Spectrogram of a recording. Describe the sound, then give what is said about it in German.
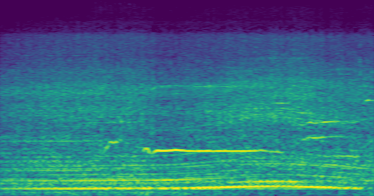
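The engines of two small ultralight aircraft being started at the airport in Binningen in the early morning run with a loud, steady buzzing drone, their pitch wavering slightly as they idle and rev together, with no other sounds standing out. “Am Flughafen in Binningen starten die beiden Ultraleichtflugzeuge am frühen Morgen ihre Motoren.”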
